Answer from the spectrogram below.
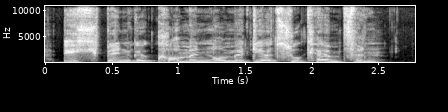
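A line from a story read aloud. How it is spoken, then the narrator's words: Called out. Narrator (German): rief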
